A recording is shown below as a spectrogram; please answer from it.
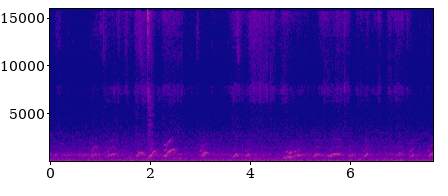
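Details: Guinea pigs during a cage clean in August 2022, giving many short rising squeaks that overlap, several voices at once, against a steady low hum.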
